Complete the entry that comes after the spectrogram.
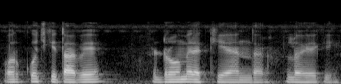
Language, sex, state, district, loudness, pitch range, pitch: Hindi, male, Uttar Pradesh, Saharanpur, -19 LUFS, 105-120 Hz, 115 Hz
